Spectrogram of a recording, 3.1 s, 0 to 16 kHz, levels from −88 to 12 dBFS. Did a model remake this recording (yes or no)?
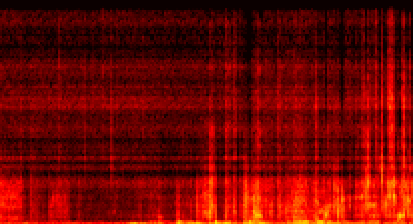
yes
